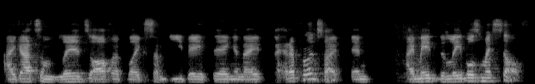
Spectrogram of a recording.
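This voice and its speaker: A man's voice: medium pitch, steady tone, a little fast, a bit bright, poor audio. American man, chatty, laughs often, founder telling his story. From United States. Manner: chatty, laughs often, many fillers like "you know". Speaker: food brand founder speaking to a class. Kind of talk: casual storytelling talk.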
